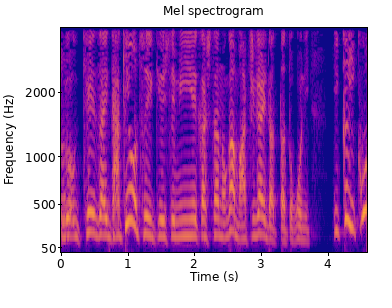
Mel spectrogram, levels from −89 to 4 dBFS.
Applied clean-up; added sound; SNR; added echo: none; none; none; none.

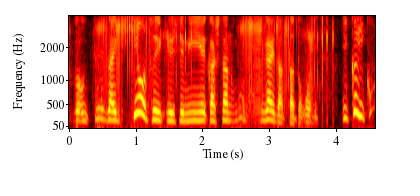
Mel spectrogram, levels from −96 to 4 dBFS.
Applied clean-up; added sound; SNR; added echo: neural separator model SepFormer WHAM!.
